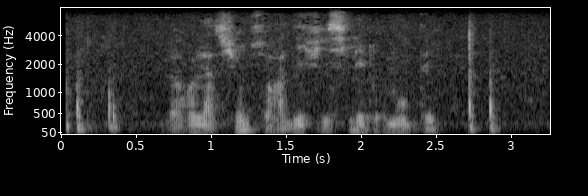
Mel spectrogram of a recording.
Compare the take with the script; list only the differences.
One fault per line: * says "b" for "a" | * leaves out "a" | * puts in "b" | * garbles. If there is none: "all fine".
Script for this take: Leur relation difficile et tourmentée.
* puts in "sera"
